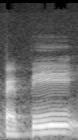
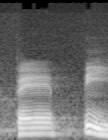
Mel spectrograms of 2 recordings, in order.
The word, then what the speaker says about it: PEPY: Coba tulis PEPY. Pepi kan gitu. Pemahaman saya kan dibacanya Pepe karena PEPY kan.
